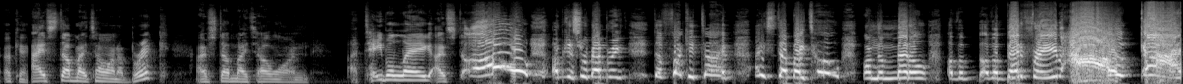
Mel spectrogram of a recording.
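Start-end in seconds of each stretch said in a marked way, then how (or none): 4.7-5.5 high, loud drawn-out oh; sudden theatrical howl; hammed-up pain howl. Sudden memory of stubbed toe pain. 5.5-11.8 high, loud wailing rant; shouted mock anguish, very high; hammed-up agony. Relives the toe pain loudly.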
